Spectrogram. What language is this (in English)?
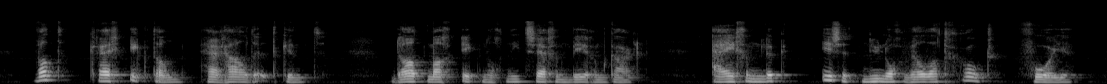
Dutch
